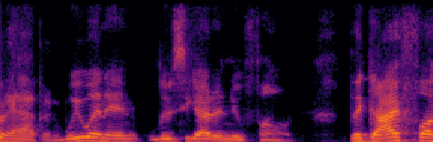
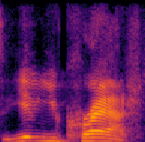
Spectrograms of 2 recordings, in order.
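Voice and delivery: ordinary talk

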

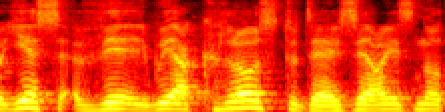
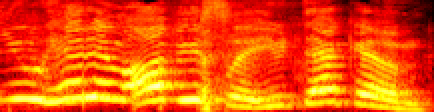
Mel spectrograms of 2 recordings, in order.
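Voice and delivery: laughing; 13 semitones higher than usual. Real, not acted. GM laughing while ruling.

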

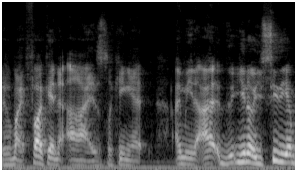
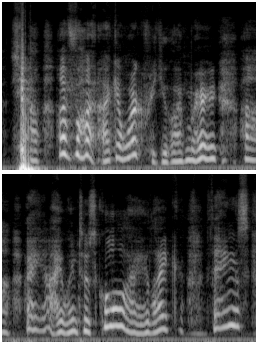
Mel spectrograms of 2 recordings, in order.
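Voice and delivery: flustered; 10 semitones higher than usual. Retold or imitated. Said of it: "And I was like".

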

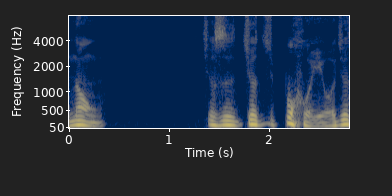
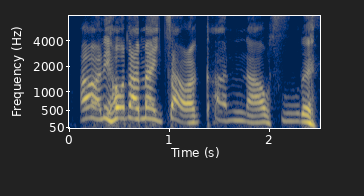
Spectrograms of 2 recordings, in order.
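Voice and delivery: imitated scolding, pitched way up; retold angry cursing; 11 semitones higher than usual. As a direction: curse out a scammer in a hammed-up rant. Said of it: "就是把那个诈骗集团骂一顿".

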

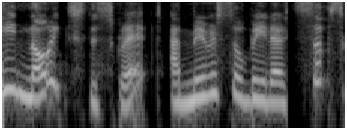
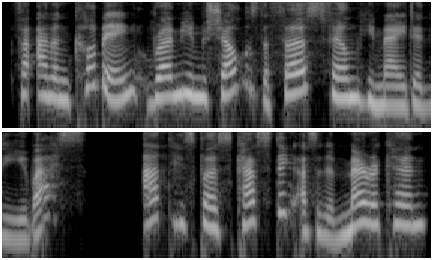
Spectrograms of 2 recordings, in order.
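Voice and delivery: ordinary talk

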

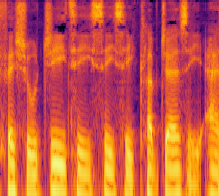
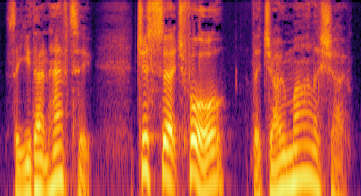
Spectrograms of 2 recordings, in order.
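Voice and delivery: ad read; 3 semitones higher than usual. Acted. Podcast ad read.

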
